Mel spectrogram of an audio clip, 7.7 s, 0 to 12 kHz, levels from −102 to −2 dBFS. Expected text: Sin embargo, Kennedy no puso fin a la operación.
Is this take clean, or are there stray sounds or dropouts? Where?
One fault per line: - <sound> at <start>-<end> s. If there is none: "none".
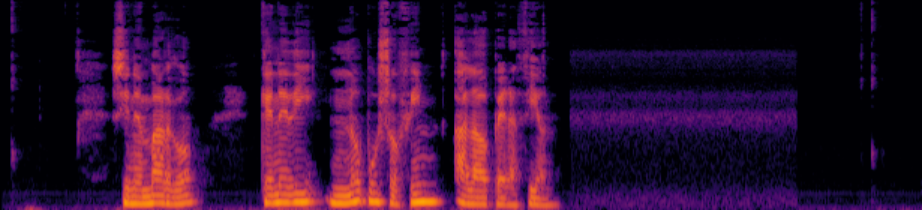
none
